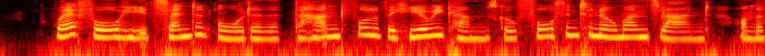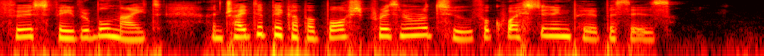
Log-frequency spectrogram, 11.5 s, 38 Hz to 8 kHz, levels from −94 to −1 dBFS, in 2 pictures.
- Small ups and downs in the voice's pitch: No, average, 3.7 semitones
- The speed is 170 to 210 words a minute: Yes, average, 200 wpm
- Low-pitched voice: No, high, 235 Hz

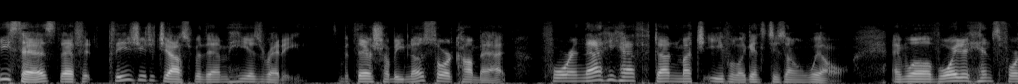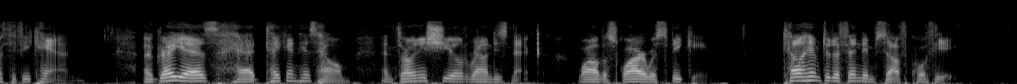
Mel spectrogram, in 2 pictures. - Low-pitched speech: Yes, low, 130 Hz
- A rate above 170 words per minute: Yes, average, 190 wpm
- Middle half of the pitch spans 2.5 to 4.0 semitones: No, average, 4.5 semitones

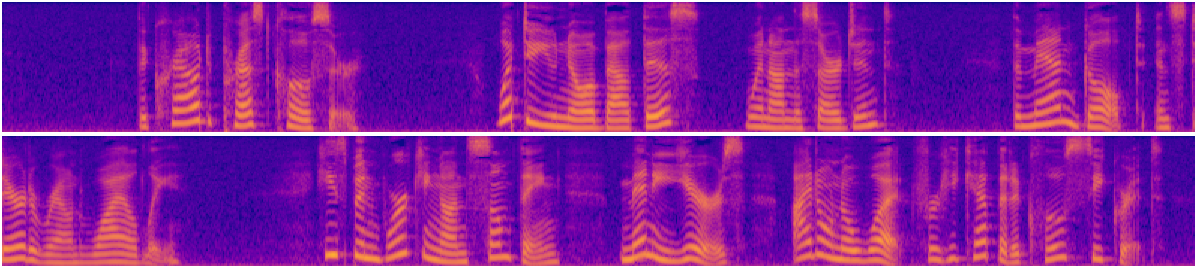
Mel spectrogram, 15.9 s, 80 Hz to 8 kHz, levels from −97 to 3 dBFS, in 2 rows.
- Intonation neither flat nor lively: No, wide, 7.2 semitones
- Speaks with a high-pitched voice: Yes, high, 230 Hz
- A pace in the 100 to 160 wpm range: Yes, average, 145 wpm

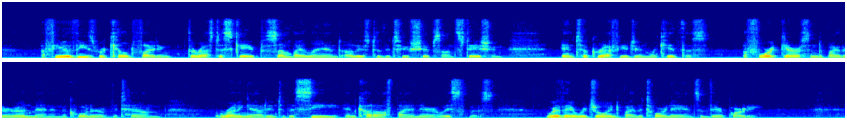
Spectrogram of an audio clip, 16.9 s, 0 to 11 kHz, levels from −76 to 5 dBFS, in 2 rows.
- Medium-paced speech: No, fast, 215 wpm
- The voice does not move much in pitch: Yes, narrow, 2.0 semitones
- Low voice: Yes, low, 130 Hz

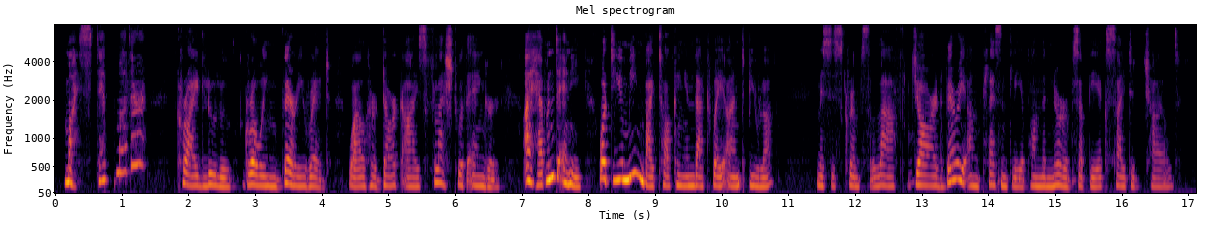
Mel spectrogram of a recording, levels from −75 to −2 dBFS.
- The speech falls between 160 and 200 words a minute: No, average, 145 wpm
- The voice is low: No, medium, 170 Hz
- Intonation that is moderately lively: Yes, average, 3.6 semitones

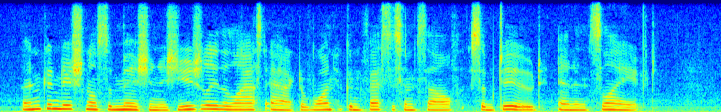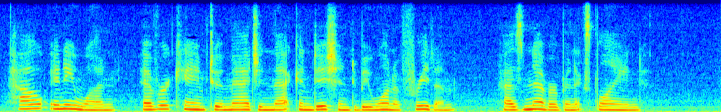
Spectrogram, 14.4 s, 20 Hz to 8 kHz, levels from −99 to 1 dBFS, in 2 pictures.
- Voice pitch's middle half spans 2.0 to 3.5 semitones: Yes, narrow, 2.6 semitones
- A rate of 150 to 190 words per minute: No, slow, 135 wpm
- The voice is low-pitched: No, high, 220 Hz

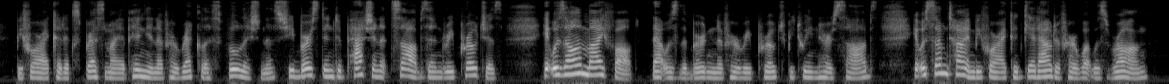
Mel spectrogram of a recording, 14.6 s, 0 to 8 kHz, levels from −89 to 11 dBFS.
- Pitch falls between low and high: Yes, medium, 160 Hz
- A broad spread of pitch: No, average, 3.7 semitones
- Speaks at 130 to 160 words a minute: No, average, 190 wpm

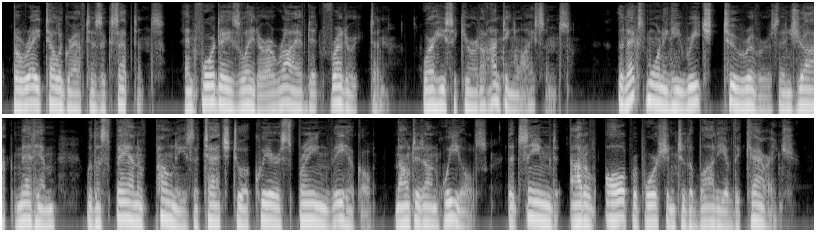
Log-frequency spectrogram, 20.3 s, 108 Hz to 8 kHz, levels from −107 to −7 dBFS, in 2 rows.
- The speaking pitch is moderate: No, low, 130 Hz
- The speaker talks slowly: No, average, 160 wpm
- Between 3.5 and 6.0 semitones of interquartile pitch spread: No, average, 3.1 semitones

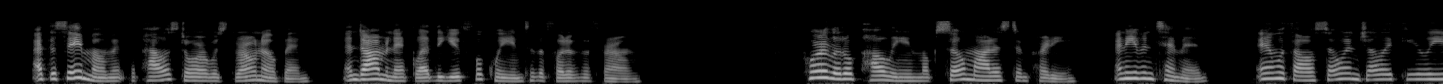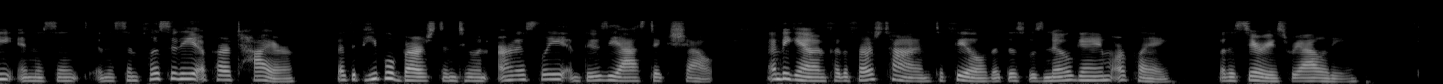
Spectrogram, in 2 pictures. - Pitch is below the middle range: No, medium, 175 Hz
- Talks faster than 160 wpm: No, average, 150 wpm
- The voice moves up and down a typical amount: No, wide, 5.8 semitones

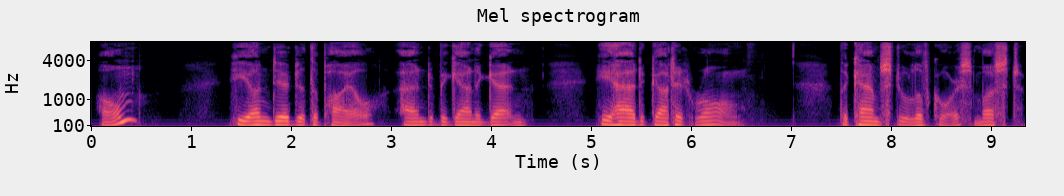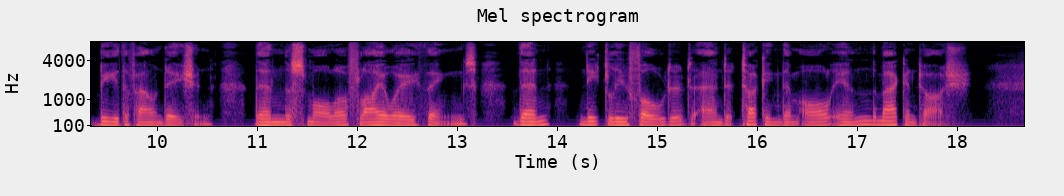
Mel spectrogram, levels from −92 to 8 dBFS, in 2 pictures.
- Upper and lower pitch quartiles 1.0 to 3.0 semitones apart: Yes, narrow, 2.5 semitones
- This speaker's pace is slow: Yes, slow, 120 wpm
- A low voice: Yes, low, 120 Hz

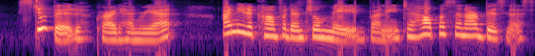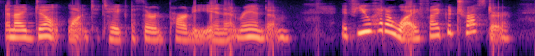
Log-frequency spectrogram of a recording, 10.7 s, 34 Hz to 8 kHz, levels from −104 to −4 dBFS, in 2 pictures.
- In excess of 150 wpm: Yes, average, 200 wpm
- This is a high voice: Yes, high, 215 Hz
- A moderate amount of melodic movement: No, wide, 6.1 semitones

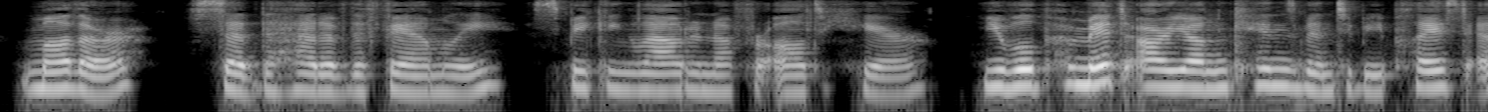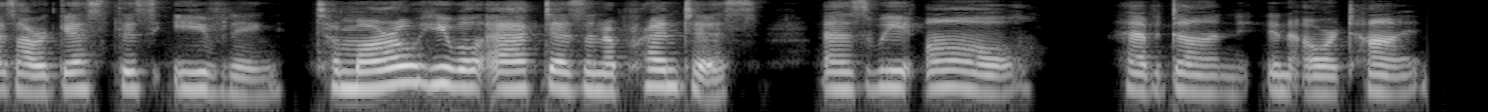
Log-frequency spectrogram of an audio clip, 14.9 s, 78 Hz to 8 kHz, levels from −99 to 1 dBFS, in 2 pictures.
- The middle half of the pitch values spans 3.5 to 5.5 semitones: No, average, 3.0 semitones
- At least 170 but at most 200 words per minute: Yes, average, 175 wpm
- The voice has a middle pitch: No, high, 205 Hz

